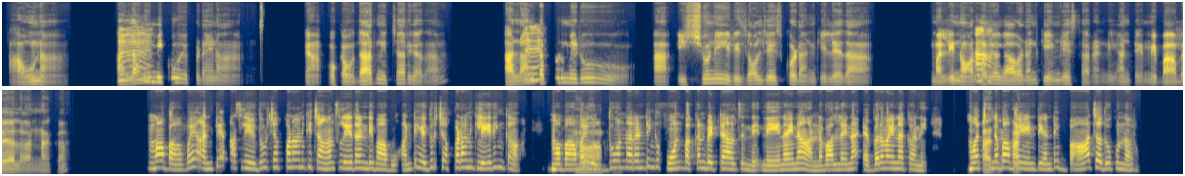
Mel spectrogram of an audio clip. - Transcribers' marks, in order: other background noise; in English: "ఇష్యూని రిజాల్వ్"; in English: "నార్మల్‌గా"; in English: "ఛాన్స్"
- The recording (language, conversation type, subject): Telugu, podcast, కుటుంబ బంధాలను బలపరచడానికి పాటించాల్సిన చిన్న అలవాట్లు ఏమిటి?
